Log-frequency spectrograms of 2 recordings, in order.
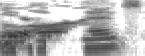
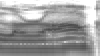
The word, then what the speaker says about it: Lawrence: Mavstar, Marek Lawrence, and I called him Laurent on the last show because makes me sound kind of evil in French, Laurent. Because I was a dipshit and didn't ask him to pronounce his own name.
